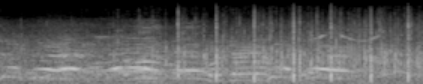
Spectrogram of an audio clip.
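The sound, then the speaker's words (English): A crowd at a deadlift competition cheers and shouts encouragement to a lifter, with overlapping voices rising and falling and scattered sharp claps throughout, at a steady, moderately loud level. “Some encouragement from the crowd.”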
